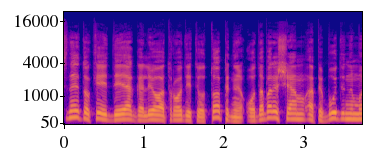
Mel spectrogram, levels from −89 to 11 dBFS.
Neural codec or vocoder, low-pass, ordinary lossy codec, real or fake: none; 19.8 kHz; MP3, 96 kbps; real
